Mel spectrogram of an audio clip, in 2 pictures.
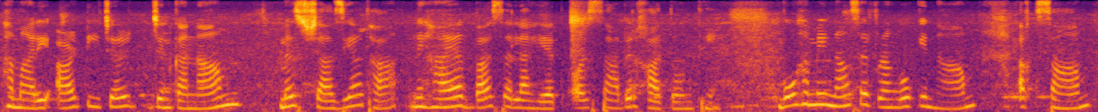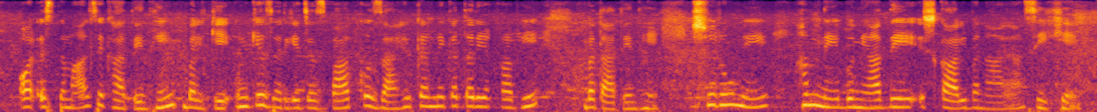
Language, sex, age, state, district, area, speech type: Urdu, female, 18-30, Uttar Pradesh, Rampur, urban, spontaneous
